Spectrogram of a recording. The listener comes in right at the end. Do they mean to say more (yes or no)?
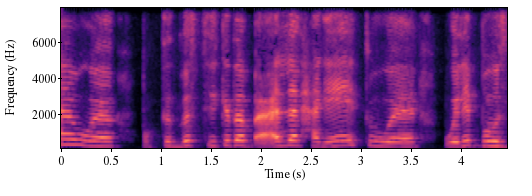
no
